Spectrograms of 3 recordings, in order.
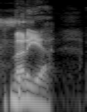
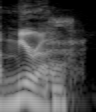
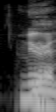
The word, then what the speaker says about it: Mirai: It's spelled M-I-R-A-I. So I'm going with Maria. All right. – Maria. – Sorry. Or Mira. Mira. We'll go Mira. With Mira. Mira sounds better. – I like Mira.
